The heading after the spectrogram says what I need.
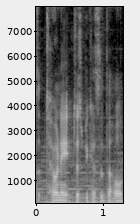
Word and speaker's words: Detonate: that's one way of describing what happened to tonight anyway it seemed to just was seriously wounded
